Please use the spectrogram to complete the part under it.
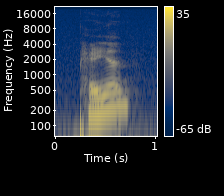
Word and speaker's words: paean: Is that how you spell peon? Payan? It's spelled P-A-E-A-N. That's not peon. Peon is P-E-O-N.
